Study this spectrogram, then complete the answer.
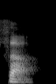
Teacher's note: इस सा को बोलते समय हमारी जीवा दंत को स्पर्श करती है, तो सा। और इस शा को बोलते समय हमारी जीवा मूर्धा से स्पर्श करती है।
